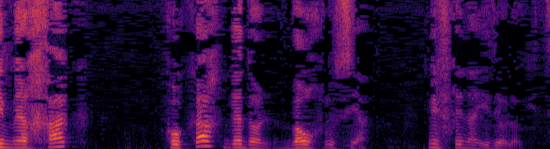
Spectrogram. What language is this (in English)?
Hebrew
